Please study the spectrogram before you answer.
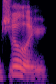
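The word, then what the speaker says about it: Gilly: Hello, I am Jilly, and I am Olakit's Jilly most places on the internet. Jilly is spelled with a G, and I understand that's confusing.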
